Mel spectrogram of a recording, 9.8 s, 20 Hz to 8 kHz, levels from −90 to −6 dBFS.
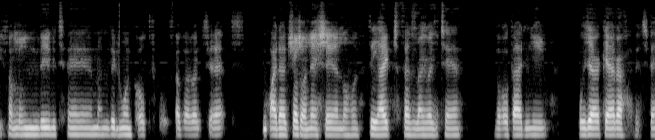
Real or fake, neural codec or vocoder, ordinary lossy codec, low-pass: fake; codec, 16 kHz, 0.5 kbps, FunCodec, trained on LibriTTS, 25 frames a second; none; none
